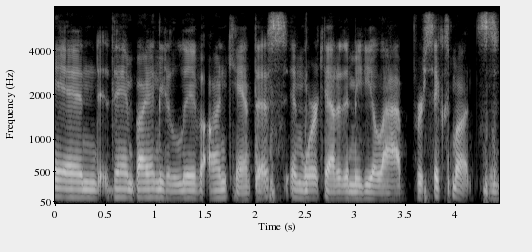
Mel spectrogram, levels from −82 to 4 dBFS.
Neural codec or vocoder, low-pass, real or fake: codec, 16 kHz, 4.8 kbps, FACodec; 7.2 kHz; fake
